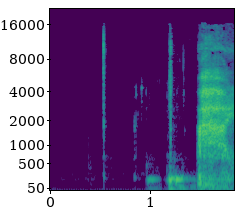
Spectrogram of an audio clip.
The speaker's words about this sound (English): So we're going to go over here. Hold on. I need a little sip of something here.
